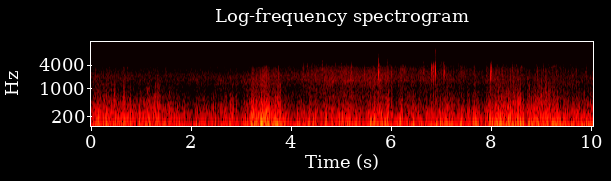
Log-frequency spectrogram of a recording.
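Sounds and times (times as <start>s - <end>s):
wind buffeting microphone: 0.0s - 10.0s
faint clicks and crackles: 4.1s - 10.0s.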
